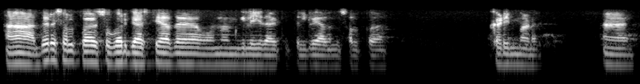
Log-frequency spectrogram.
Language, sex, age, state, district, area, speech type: Kannada, male, 30-45, Karnataka, Belgaum, rural, conversation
